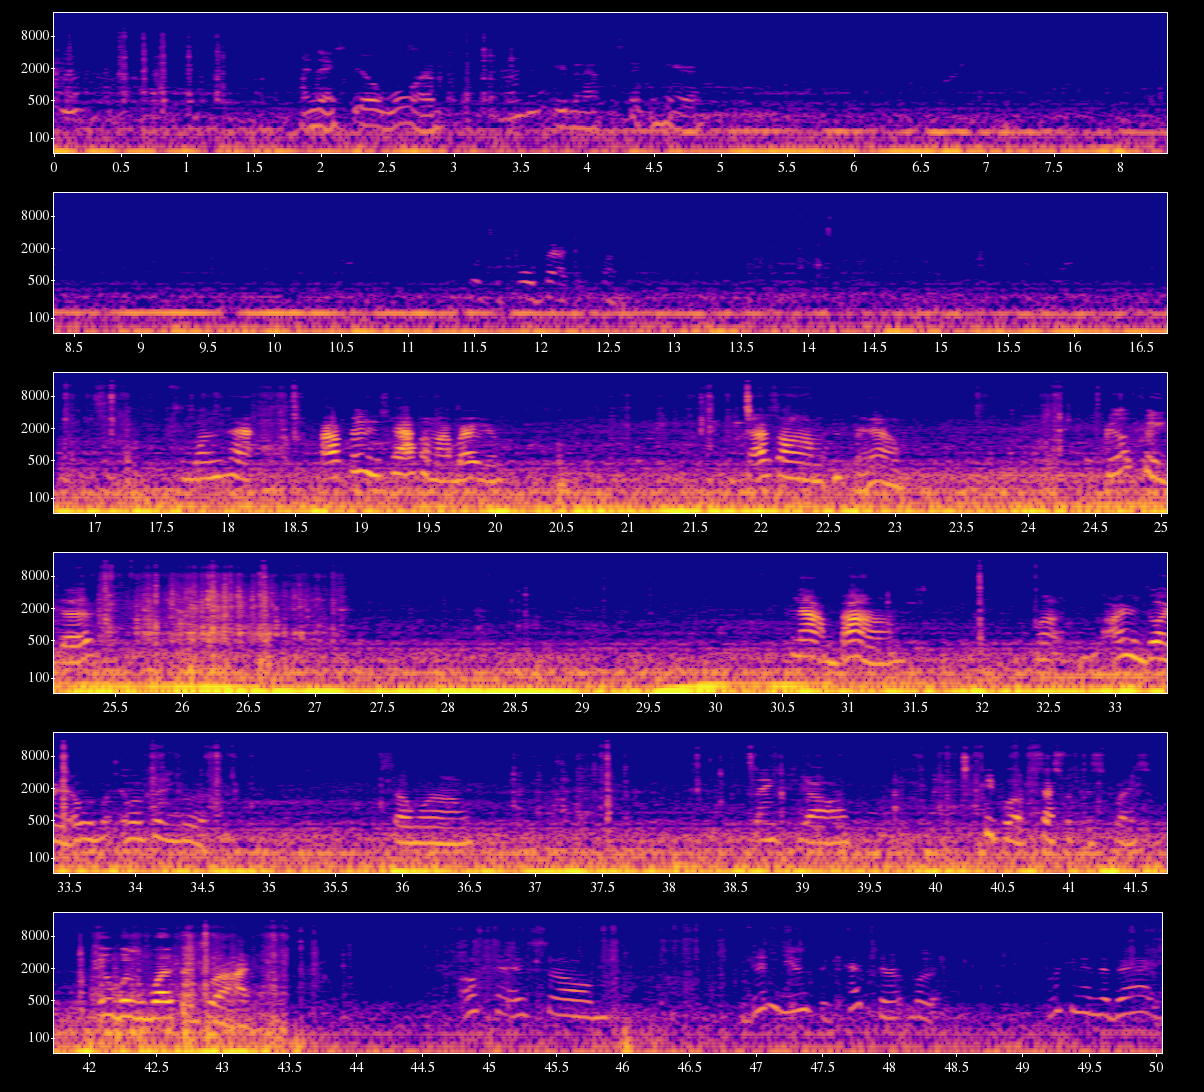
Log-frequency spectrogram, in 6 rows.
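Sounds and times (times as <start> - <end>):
car engine idling: 0.0 - 50.0.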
